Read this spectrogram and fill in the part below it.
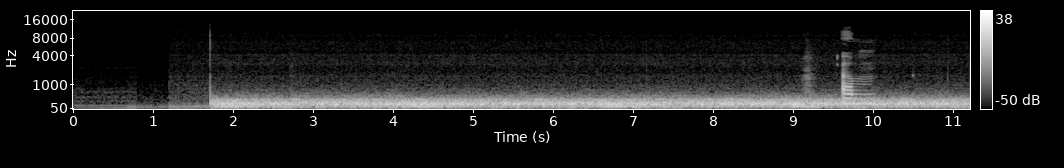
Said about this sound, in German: das klingt so ein bisschen wie Gebärmuttergeräusche. Ja, das hat ungefähr was davon. Es simuliert quasi den, den Sound von der Enterprise, den man im Maschinenraum hört.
